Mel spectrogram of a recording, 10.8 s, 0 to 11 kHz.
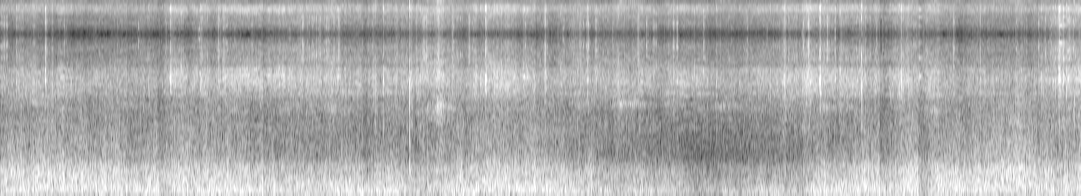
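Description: Chumba VF2 mountain bike riding fast downhill on a dirt trail: a loud rumble of wind on the microphone and tyre noise, with the bike rattling and clicking over bumps. The rumble eases briefly about seven seconds in.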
